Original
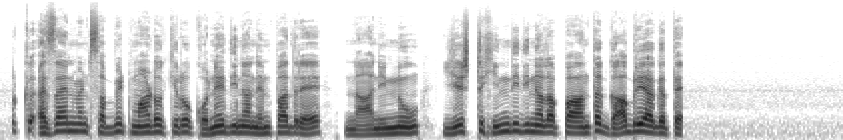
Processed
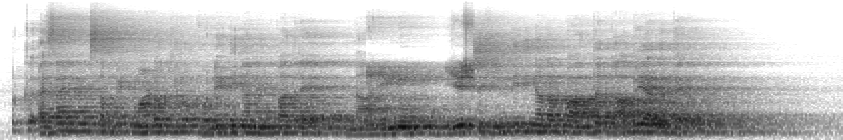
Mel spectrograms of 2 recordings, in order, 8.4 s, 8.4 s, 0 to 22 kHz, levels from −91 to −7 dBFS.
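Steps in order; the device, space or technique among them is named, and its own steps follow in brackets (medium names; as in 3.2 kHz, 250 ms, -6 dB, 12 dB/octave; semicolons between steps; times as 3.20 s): stairwell (reverberation RT60 2.4 s, pre-delay 22 ms, DRR -2 dB); 3.66–4.73 s: FFT filter 110 Hz 0 dB, 200 Hz -7 dB, 310 Hz +7 dB, 600 Hz 0 dB, 1.7 kHz -1 dB, 3.2 kHz +15 dB, 5.7 kHz -24 dB, 12 kHz +12 dB; trim -1.5 dB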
